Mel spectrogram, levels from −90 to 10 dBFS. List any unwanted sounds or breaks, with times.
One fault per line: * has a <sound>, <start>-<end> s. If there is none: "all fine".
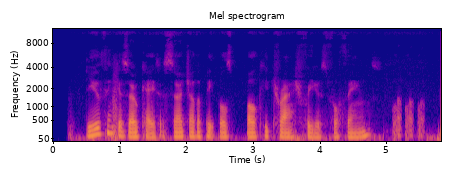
* has a laugh, 5.1-5.6 s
